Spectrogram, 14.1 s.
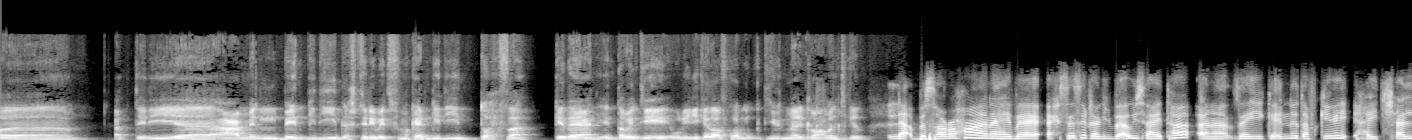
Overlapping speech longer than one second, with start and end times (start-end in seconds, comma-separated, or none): none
